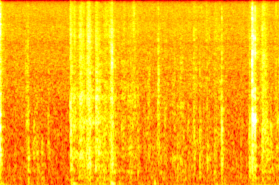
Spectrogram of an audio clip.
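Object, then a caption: Small printed cardboard box. Fingertips tap and rub the sides and top of a small, hollow, closed printed cardboard Funko Pop box holding a Super Saiyan Rose Goku Black figure. Quiet, dull taps stand out over soft, scratchy rubbing across the cardboard, with one sharper, brighter tap near the end.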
